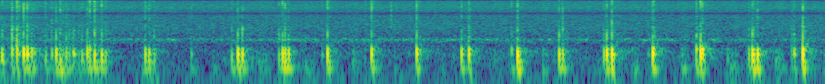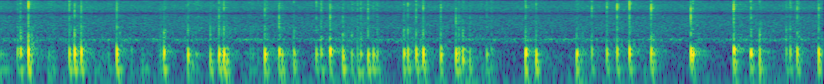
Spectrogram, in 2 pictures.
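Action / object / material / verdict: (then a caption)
scrape / woven fabric cushion / woven fabric / none. Long natural fingernails of one hand scratch a brown, textured, soft stuffed woven-fabric cushion. A quiet, rapid series of short, dry, muffled scratching strokes with a fibrous crackle repeats steadily, each stroke dying away almost instantly.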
